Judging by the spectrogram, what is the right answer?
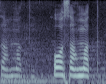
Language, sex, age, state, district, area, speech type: Hindi, female, 45-60, Bihar, Begusarai, rural, read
